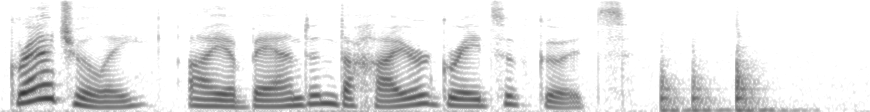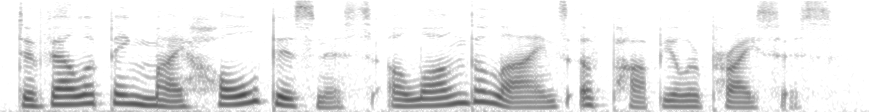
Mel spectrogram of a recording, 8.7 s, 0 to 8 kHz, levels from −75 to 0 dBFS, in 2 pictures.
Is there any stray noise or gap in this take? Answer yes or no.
yes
